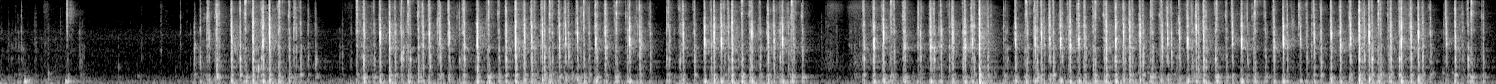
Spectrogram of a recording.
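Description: A mechanical keyboard with round plastic typewriter-style keycaps on a silver metal frame is typed on quickly with the fingertips of both hands, producing dense, bright, crisp key clacks. Brief faint taps open the clip, then bursts of rapid typing follow with short pauses in between.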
